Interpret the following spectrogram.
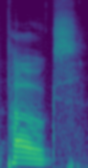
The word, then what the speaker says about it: Pogues: Pogs, but with a long O sound. See? Alright, the Pogues.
